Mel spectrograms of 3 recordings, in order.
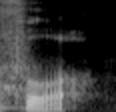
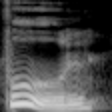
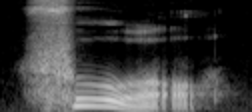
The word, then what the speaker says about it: fool: And pronunciation, it's not fool, it's fool. Use the dark L at the end. Link the sounds oo with the dark L. It makes an extra sound. Listen. Fool. Fool.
